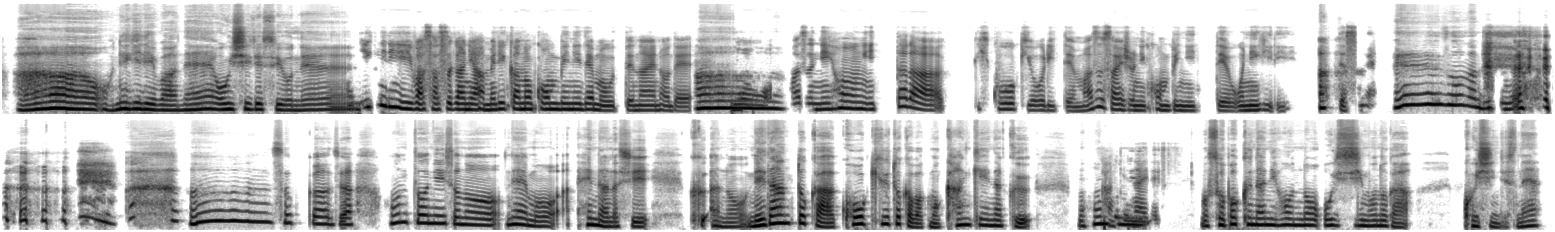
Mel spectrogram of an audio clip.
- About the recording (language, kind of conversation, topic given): Japanese, podcast, 故郷で一番恋しいものは何ですか？
- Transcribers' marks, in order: laugh; other background noise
